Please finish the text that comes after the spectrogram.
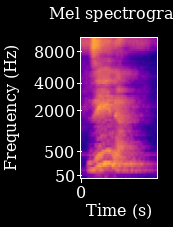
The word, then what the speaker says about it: xenon: a r organ krypton xenon rad to pronounce this one is xenon. Okay, you may have some difficulty that is XC Zen Xen. Okay, Xenon.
